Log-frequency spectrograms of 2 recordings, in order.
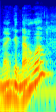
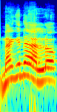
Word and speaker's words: Manganiello: I still don't know how to pronounce it. Manganiello? That's usually how I hear it. I'm sure there's a pronunciation in Italian that's like way more complicated. It sounds complicated, man.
